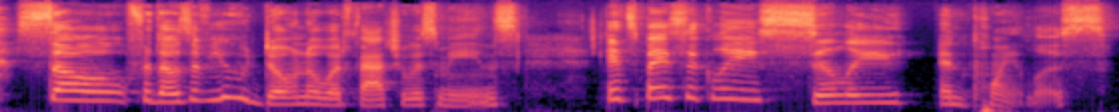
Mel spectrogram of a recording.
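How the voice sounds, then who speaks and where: A woman talking casually through her notes on a book, in a chatty, giggly and animated manner. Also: fairly high pitch, a little slow. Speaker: audiobook reader and book commentator.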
